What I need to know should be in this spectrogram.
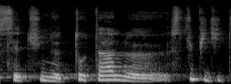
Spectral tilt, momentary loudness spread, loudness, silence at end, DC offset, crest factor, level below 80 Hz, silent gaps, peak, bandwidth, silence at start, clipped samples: -5 dB/octave; 5 LU; -25 LUFS; 0 s; under 0.1%; 14 dB; -74 dBFS; none; -10 dBFS; 16.5 kHz; 0 s; under 0.1%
